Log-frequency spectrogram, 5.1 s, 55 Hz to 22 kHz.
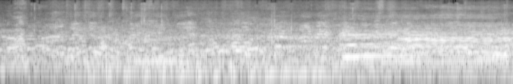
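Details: At a cattle market in Mymensingh, Bangladesh, 18 March, where Sahiwal bulls and calves are being bargained over: men's voices at first, then a long, slightly falling moo swells in the second half amid busy crowd noise.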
